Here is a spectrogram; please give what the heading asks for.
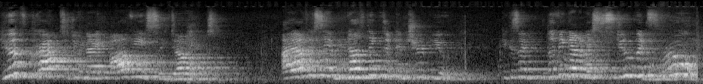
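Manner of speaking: high-pitched exasperation; hurt, angry outburst. Acted. Acted quarrel, telling someone to leave.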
